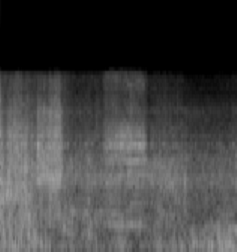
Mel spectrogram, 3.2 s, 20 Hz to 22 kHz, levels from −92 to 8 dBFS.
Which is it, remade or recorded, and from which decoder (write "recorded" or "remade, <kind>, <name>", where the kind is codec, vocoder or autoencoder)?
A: remade, codec, SNAC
